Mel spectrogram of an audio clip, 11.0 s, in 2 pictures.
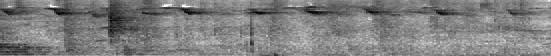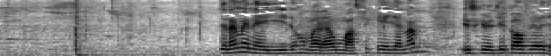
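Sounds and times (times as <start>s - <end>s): bird chirping: 0.0s - 6.9s.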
